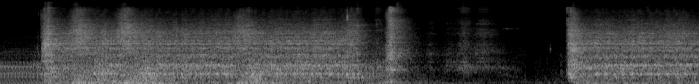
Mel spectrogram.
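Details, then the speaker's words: 1979 Chevy Caprice, 2-stroke oil and gas poured into the cylinders: steady even starter churning, about four beats a second, a little pop but never catches; cranks but won't start, no fuel yet. "Woo! Little pop. No fuel yet."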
